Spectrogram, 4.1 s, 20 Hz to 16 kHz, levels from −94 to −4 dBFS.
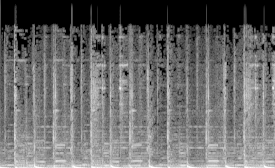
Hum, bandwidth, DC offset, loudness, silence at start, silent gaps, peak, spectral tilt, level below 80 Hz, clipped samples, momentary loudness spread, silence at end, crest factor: none; 14 kHz; under 0.1%; -13 LUFS; 0 s; none; 0 dBFS; -4.5 dB/octave; -14 dBFS; under 0.1%; 3 LU; 0 s; 10 dB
